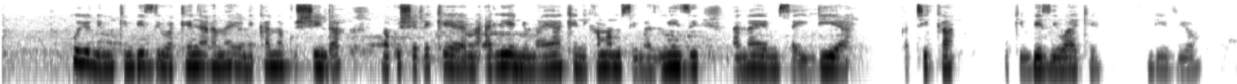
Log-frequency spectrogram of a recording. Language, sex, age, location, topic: Swahili, female, 18-24, Kisumu, education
